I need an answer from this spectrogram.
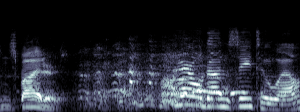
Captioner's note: audience laughing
